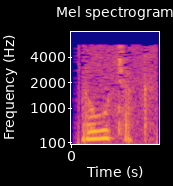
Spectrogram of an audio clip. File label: "lunch" croatian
